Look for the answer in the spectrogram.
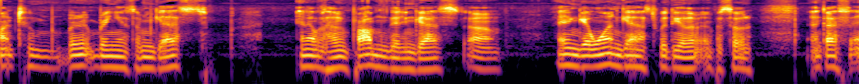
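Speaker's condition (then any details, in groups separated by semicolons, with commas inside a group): Cerebral palsy; wheelchair user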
